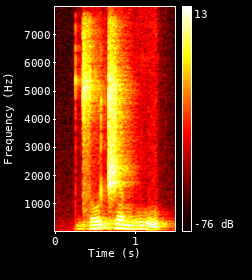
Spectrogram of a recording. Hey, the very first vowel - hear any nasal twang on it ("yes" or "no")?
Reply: no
